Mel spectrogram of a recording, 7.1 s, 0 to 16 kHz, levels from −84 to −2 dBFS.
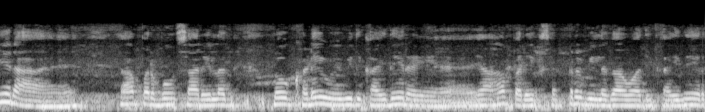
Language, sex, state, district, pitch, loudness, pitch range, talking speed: Hindi, male, Haryana, Charkhi Dadri, 155 Hz, -13 LUFS, 145-170 Hz, 220 wpm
